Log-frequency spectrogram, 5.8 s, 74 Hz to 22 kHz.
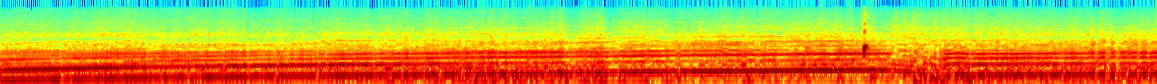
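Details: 2007 Suzuki GSX-R 750 droning with a rising whine tracking revs and uneven note like a dropped cylinder; owner suspects charging fault, stator or regulator/rectifier, battery fell 13 to 9 volts, bike later died; misfire with whine.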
